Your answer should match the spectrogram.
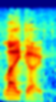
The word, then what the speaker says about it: Lego: Lego. Like, correctly. That's how we pronounce it. – Yeah. Right, like it's spelled. L-A-G-O. – Yeah. L-A-Y-G-O.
